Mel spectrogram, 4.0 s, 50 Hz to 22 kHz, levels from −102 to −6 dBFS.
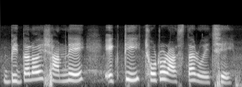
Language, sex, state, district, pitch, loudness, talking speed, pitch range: Bengali, female, West Bengal, Cooch Behar, 290 Hz, -14 LUFS, 90 wpm, 250-330 Hz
